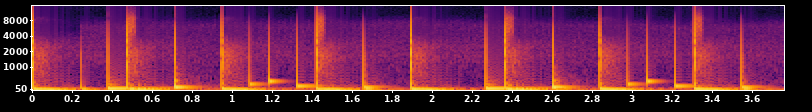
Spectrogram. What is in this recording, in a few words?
Minimal House 127 bpm, Drums Full Loops; Ableton Live 12 Lite; Core Library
